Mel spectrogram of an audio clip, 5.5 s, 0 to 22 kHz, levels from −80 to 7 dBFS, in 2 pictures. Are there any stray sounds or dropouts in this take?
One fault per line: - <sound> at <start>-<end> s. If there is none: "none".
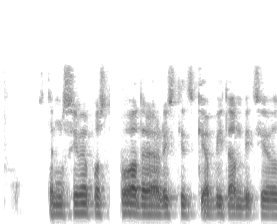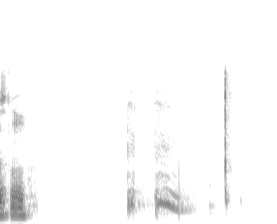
- dropout at 1.1-1.2 s
- throat clearing at 4.0-4.8 s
